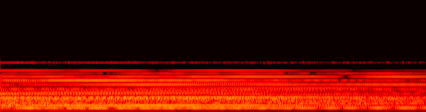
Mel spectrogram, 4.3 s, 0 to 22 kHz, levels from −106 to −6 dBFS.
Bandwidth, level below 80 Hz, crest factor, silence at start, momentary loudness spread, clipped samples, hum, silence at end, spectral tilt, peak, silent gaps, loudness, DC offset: 2.4 kHz; under -90 dBFS; 12 dB; 0 s; 6 LU; under 0.1%; none; 0 s; -6 dB/octave; -38 dBFS; none; -51 LUFS; under 0.1%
